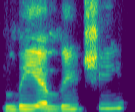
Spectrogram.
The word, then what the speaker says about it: Leah Lucci: I just wanted for make sure I'm pronouncing your name correctly. Is it Leah Lucci?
